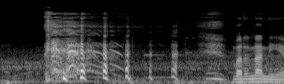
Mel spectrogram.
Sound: laughing

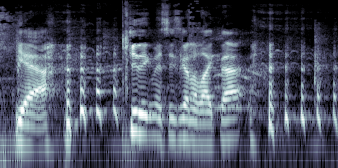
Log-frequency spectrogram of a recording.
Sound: laughs; laughter

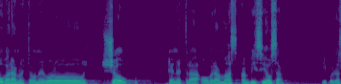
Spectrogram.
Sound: speaking in foreign language

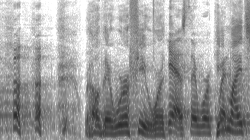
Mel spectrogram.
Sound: laughs

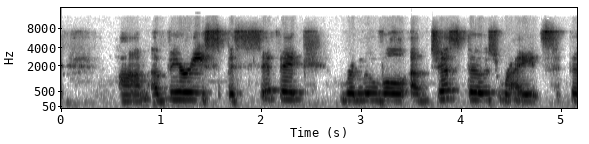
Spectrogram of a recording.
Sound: none

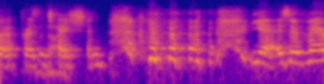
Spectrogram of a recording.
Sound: laughs

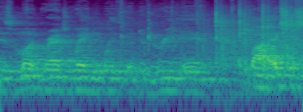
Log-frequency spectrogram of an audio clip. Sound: audience applauding

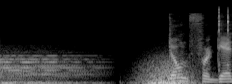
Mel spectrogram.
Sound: wind Blow's

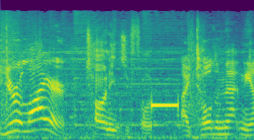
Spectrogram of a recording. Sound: beep

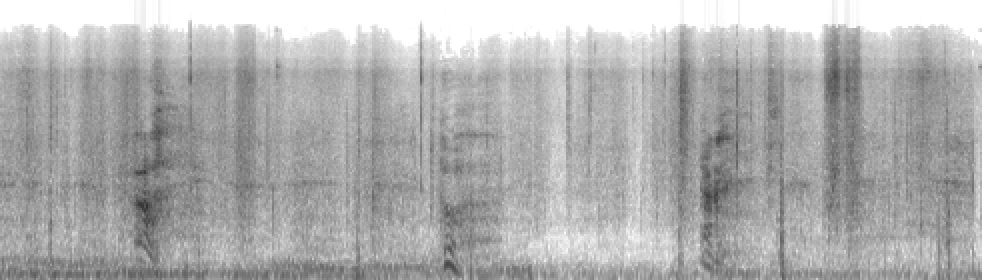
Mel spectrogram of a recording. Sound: climbing noises

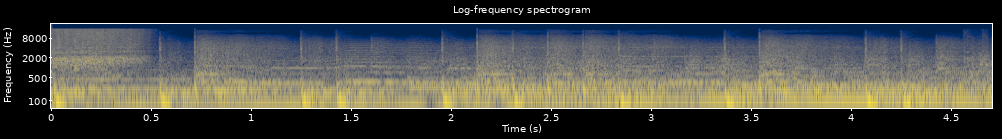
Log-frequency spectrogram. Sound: upbeat music; splash

